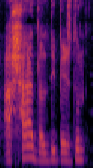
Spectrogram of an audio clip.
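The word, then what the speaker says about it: أحد: হামজা জবর আ হা জবর হা আহা দাল দুই পেশ দুন আহাদুন। এখানে হালকের মাঝখান থেকে চাপ দিয়ে উচ্চারণ করবেন। আর ওয়াকফ করলে আহাদে হবে। আহাদও হবে না। আহাদে হবে।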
